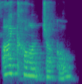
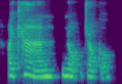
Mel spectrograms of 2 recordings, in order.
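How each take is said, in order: First: The negative is said as one contracted word. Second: The negative is split into two separate words. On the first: The person is unable to do it. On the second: The person is choosing not to do it.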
